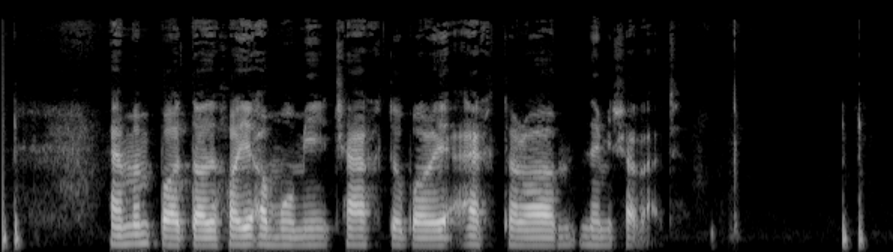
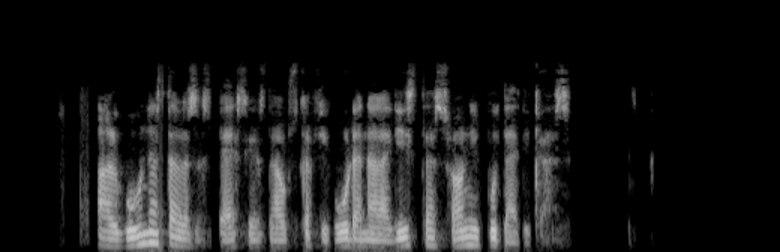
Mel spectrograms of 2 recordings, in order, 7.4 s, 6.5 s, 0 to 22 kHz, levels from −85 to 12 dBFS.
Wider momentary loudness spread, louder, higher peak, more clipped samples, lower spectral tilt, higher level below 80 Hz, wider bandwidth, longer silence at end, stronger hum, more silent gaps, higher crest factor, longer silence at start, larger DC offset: first, 20 LU vs 10 LU; about the same, -18 LUFS vs -19 LUFS; about the same, -2 dBFS vs -2 dBFS; neither; about the same, -6 dB/octave vs -6.5 dB/octave; second, -68 dBFS vs -60 dBFS; first, 16.5 kHz vs 7.6 kHz; second, 0.25 s vs 1.75 s; neither; second, none vs 1.78-1.82 s; about the same, 18 dB vs 18 dB; second, 0 s vs 0.8 s; neither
